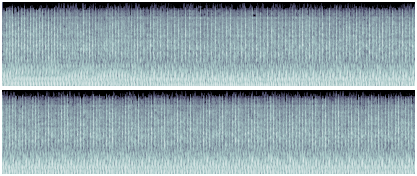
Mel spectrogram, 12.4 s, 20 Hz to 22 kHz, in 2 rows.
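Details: Kawasaki Zephyr 750 under restoration, carbs fitted, spark plugs cleaned, refuelled, a bit of choke, string as throttle: steady busy four-cylinder burble at idle, even pace, no knocks or misses. Normal idle, running properly.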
